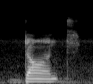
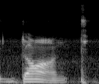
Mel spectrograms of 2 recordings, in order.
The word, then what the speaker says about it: don't: Don't. Ok? A pronúncia disto aqui, geralmente esse último T não se ouve. Quando vocês vão aprender as pronúncias das palavras, isso pronuncia-se desse don't.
